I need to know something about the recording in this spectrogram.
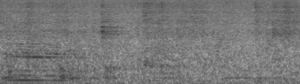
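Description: A man's voice holding one flat, drawn-out "uhh" for about half a second. After it there is only faint murmur and room noise.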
